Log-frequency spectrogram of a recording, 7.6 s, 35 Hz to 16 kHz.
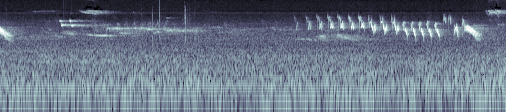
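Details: A common chaffinch singing in a garden on 23 February 2016 gives a bright, quickening run of repeated notes that falls in pitch and ends in a sharp flourish, after a few scattered thin calls.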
